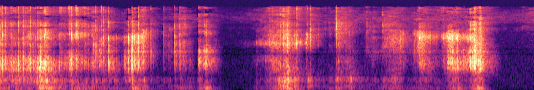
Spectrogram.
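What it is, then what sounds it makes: Epsom salt crystals being crushed. A dark speckled stone pestle presses and grinds into coarse white epsom salt crystals in a wooden bowl held steady by a hand. Gritty, crackling crunches come in two rough bursts separated by a brief silence. The crystals are crushed, and the sound ends in quiet.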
